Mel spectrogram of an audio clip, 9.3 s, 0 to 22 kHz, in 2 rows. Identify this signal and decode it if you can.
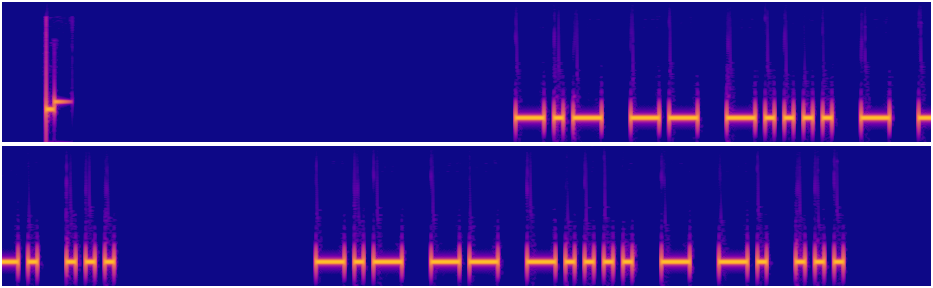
Morse code, heard as a keyed tone, about 25 wpm, 700 Hz. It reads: KM6TNS KM6TNS
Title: USA Call Signs - 6 Characters - Repeated 2x - 25wpm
